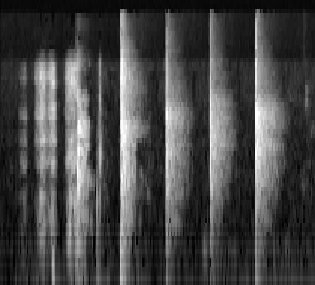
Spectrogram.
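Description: A brief burst of hand-clapping, a few rustly claps at first and then four loud, sharp claps spaced evenly in a slow, deliberate rhythm, with no voices.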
